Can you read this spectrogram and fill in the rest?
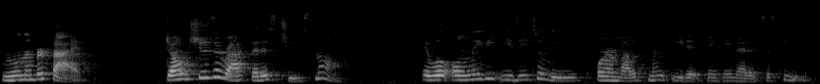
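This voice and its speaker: A school principal, a woman, reading a picture book aloud to children in a lively, expressive way. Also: mid-range voice, moderate pace, reverberant. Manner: animated, expressive storytelling to children.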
